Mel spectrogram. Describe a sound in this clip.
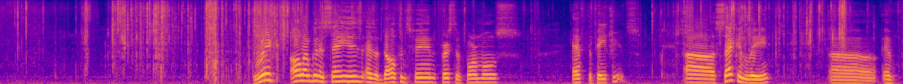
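Foil wrappers crinkle and rustle in hands.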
